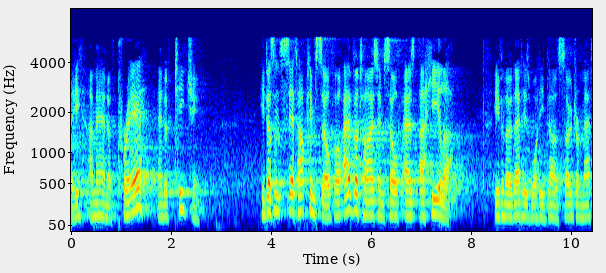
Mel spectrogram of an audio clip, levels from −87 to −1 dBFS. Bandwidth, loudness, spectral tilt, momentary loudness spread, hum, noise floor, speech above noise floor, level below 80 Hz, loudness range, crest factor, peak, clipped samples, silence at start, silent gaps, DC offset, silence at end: 5.8 kHz; -29 LUFS; -9 dB/octave; 12 LU; none; -57 dBFS; 28 dB; -72 dBFS; 4 LU; 20 dB; -10 dBFS; under 0.1%; 0 s; none; under 0.1%; 0 s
